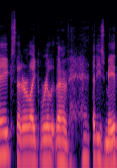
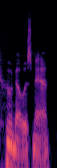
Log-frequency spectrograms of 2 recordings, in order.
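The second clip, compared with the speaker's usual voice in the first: mock solemn, heavy, soft somber tone; 6 semitones lower, 8 dB quieter than usual. Retelling a man's reply after being asked how he was doing: imitating a somber tone. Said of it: "very somberly was like".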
